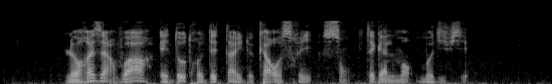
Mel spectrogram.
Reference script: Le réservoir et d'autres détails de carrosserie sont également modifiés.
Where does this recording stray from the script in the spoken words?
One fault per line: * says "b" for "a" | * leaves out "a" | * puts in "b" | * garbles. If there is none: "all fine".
all fine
